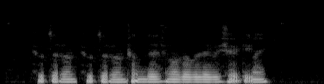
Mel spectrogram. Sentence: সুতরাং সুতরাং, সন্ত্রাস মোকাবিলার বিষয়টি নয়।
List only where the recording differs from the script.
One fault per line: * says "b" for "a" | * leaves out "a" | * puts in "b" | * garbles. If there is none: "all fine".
all fine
